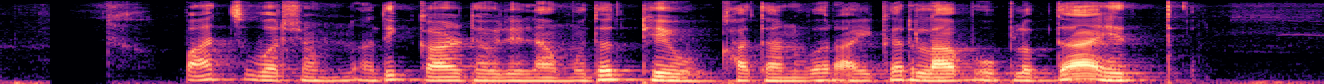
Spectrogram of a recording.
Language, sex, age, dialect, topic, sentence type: Marathi, male, 25-30, Standard Marathi, banking, statement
